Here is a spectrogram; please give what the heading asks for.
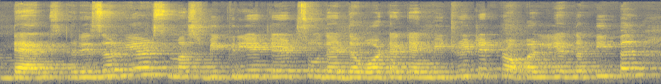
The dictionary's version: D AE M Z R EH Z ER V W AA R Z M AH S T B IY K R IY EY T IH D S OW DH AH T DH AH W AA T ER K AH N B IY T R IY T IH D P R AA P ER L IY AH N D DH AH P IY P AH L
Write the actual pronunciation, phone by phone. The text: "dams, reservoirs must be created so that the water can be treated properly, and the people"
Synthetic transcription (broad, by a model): D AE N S R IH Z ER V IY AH R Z M AH S T B IY K R IY EY T IH D S OW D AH T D AH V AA T ER K AH N B IY T R IY T IH D P R AA P ER L IY AH N D AH P IY P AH L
